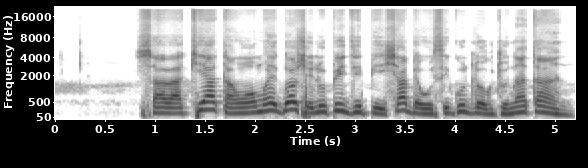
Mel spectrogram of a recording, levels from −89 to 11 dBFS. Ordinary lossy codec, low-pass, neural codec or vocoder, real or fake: none; none; autoencoder, 48 kHz, 128 numbers a frame, DAC-VAE, trained on Japanese speech; fake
